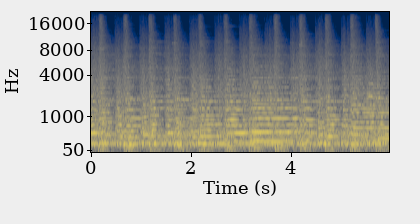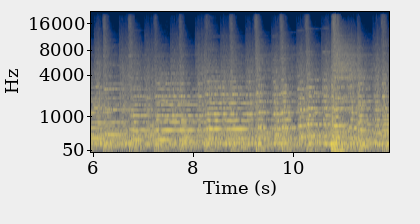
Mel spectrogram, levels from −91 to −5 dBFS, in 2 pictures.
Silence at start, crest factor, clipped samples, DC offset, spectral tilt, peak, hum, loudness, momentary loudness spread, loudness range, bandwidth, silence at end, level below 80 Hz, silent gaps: 0 s; 18 dB; under 0.1%; under 0.1%; -5.5 dB/octave; -6 dBFS; none; -23 LUFS; 4 LU; 2 LU; over 20 kHz; 0 s; -42 dBFS; none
